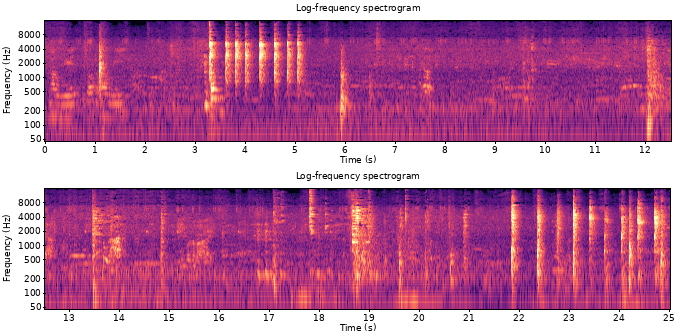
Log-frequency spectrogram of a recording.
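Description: Wooden bars knock and thud against heavy logs.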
